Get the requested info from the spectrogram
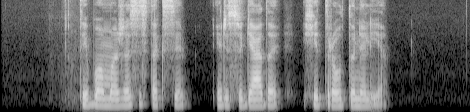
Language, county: Lithuanian, Vilnius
